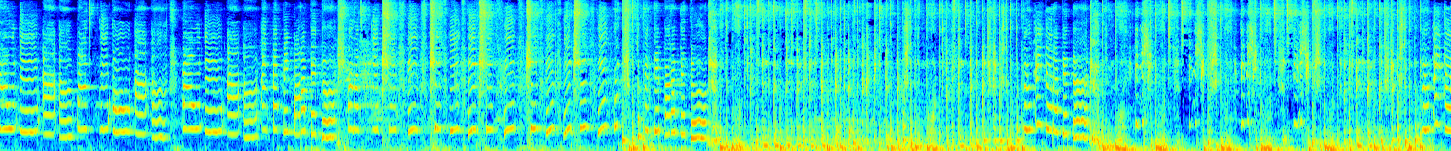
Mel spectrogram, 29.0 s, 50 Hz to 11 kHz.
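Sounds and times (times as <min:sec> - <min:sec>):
beatboxer vocal notes: 0:00.0 - 0:29.0
clicking mouth percussion: 0:14.2 - 0:20.4, 0:22.8 - 0:28.5
deep bass sounds: 0:14.4 - 0:20.8, 0:22.0 - 0:28.6.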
